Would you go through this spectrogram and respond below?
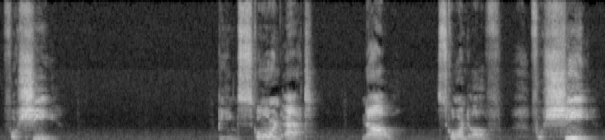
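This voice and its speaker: A woman's voice: mid-range voice, animated, extremely slow, long pauses. A woman playing a grieving, vengeful deposed queen in a Shakespearean stage monologue, declaiming solemnly and bitterly. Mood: scornful. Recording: echoey room.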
